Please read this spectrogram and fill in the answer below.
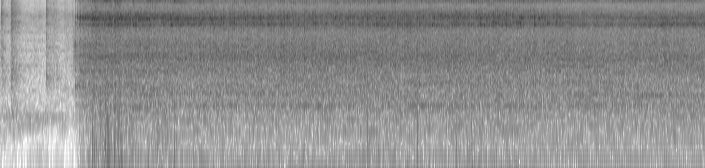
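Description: Electric power drill running steadily as it bores a hole into the wall for an air-conditioner installation, starting about a second in after a few light clicks.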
